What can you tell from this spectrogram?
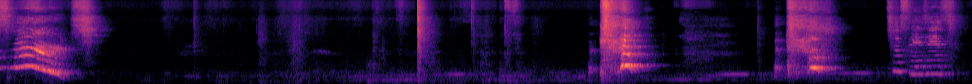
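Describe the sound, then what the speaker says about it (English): Two separate sneezes ring out several seconds apart in an otherwise quiet room, each a short, bright burst, with brief vocal sounds before and after them. "Two sneezes."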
